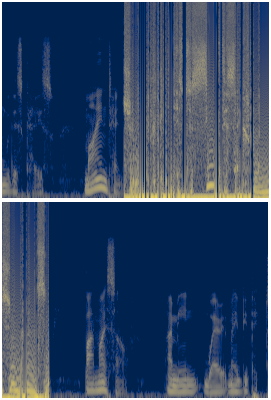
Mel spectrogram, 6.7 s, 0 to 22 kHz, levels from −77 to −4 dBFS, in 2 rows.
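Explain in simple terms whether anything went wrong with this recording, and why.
Something likely went wrong in the converter or the line carrying the digital signal: one of the bits that make up each sample seems to have got stuck, a fault called a stuck bit. From 1.53 to 3.92 s about half the samples come out wrong by a fixed amount, so the speech turns harsh and buzzy. Because the stuck bit is a fairly significant one, even the quiet gaps between sounds fill with clearly audible noise.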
